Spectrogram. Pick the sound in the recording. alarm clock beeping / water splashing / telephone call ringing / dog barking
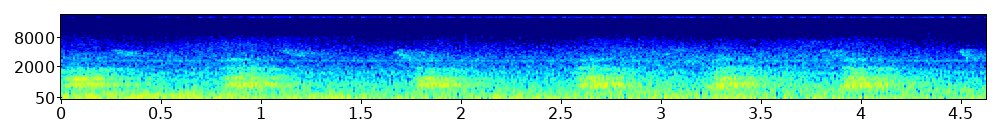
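dog barking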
